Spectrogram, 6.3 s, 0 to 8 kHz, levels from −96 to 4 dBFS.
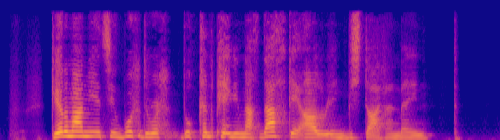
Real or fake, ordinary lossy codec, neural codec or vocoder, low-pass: fake; MP3, 64 kbps; codec, 16 kHz, 0.5 kbps, FunCodec, trained on Chinese and English, 25 frames a second; 7.2 kHz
